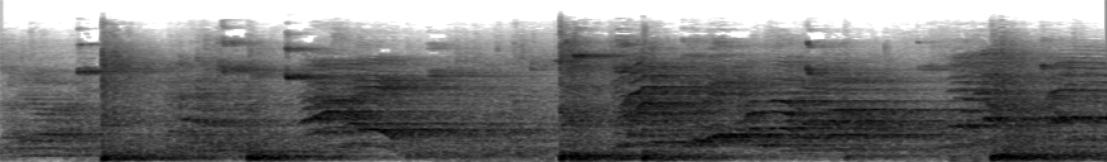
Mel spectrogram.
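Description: A volleyball is struck with loud slaps that echo through a large hall.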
